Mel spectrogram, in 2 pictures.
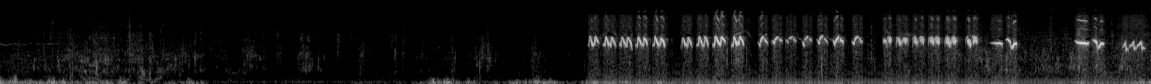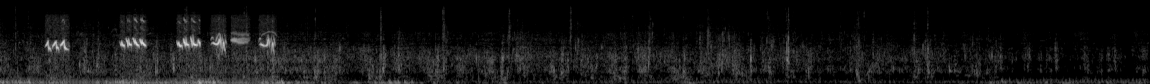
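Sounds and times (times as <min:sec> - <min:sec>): bird chirping loudly: 0:05.9 - 0:14.3
faint steady hum: 0:05.9 - 0:14.4.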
